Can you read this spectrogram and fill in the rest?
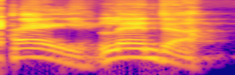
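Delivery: slow, high robotic greeting; a hammed-up smart speaker voice; mock smart speaker. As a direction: drawl it like a gadget. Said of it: "They're like".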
